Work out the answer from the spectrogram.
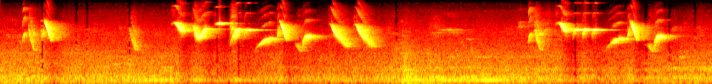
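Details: Black-throated canary song, used as a tutor song for white-rumped shamas: bursts of fast, high twittering, with sweeping, slurred notes in two clusters separated by a quieter pause, over a faint low hum.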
